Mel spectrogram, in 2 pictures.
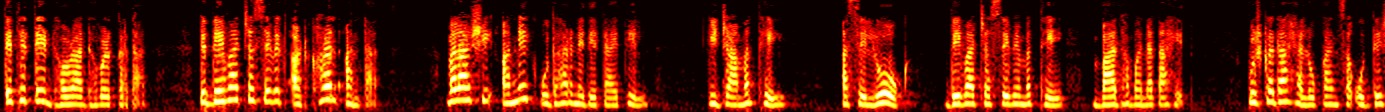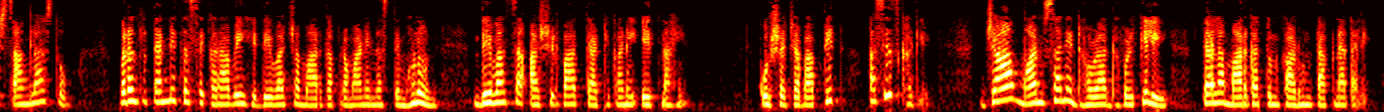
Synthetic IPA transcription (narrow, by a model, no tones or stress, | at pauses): t̪et̪ʰet̪eɖʱəʋɭaɖʱəʋəɭkəɾt̪a̰t̪ː | ed̪eʋat͡ɕjaseʋet̪ə̰ɽkʰəɭənant̪a̰t̪̚ | məlaəɕiːʔənekud̪ʱaɾɳid̪et̪ajet̪iːl | kiːd͡ʑjaməd̪ʱje | əselok | d̪eʋat͡ɕjaseʋeməd̪ʱːje | bad̪ʱabənət̪aɦḛt̪ | puʂkəd̪aɦjalokãnt͡sa̰ʔud̪ːeɕt͡sãŋɡlaəst̪o | pəɾənt̪ut̪janːiːt̪əsekəɾaʋeɦed̪eʋat͡ɕjamaɾɡapɾəmaɽ̃enəst̪em̤əɽ̃uːn | d̪eʋat͡sa̰ʔaɕiːɾʋad̪̚t̪jaʈʰikaɽ̃iːʔet̪naɦḭ | koɕat͡ɕjabab̚t̪iːt̪ | əseːt͡sɡʱəʈlḛ | d͡ʑamaɳsaneɖʱəʋɭaɖʱəʋəɭkeliː | t̪jalamaɾɡat̪uːnkaɽ̤uːnʈakɳjat̪a̰lḛ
